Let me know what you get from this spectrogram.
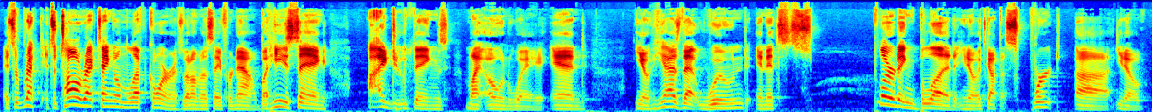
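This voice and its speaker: A man with a very bright, sharp-edged voice at an average pitch. He talks casually as a podcast co-host, with playful banter and an informal, conversational delivery. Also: animated, normal speed. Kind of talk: casual chat about manga panels.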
